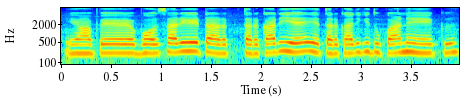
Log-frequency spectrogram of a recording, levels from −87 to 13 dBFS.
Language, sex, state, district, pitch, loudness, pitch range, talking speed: Hindi, female, Haryana, Rohtak, 220 Hz, -13 LUFS, 215-235 Hz, 180 wpm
